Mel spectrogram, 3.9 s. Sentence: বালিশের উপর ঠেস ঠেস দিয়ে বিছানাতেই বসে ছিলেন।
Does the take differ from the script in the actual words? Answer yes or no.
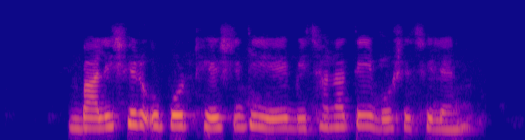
yes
